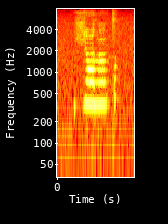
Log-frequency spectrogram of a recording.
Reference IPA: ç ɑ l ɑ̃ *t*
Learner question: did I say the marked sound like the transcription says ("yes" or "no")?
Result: yes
